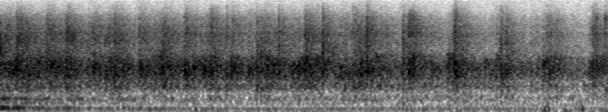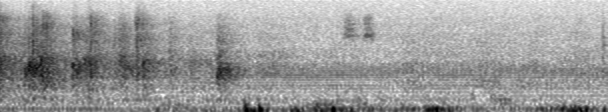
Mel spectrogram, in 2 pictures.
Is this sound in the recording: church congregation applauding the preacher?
yes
